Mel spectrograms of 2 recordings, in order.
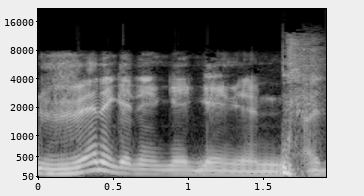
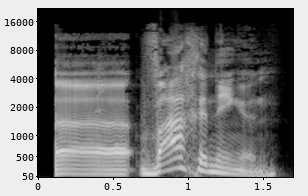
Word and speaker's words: Wageningen: Ivar Vandervelde in Veningen, Netherlands. Hold on. Wageningen.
